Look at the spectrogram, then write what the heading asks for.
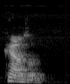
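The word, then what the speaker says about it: Chazown: En, anglais, c'est, ça s'écrit Chazon, mais ça se prononce Carzone.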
